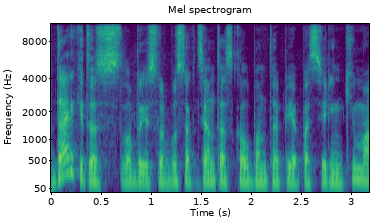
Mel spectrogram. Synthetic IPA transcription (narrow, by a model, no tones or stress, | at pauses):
d̪ɐrkʲɪt̪ɐslˠɐbɐɪsʋɐrbʊsɐk̪t͡s̪ʲɛnt̪ɐskɐlˠbɐnt̪ɑːpʲiɛpɐsʲɪɾʲɪŋʲkʲɪmɑː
